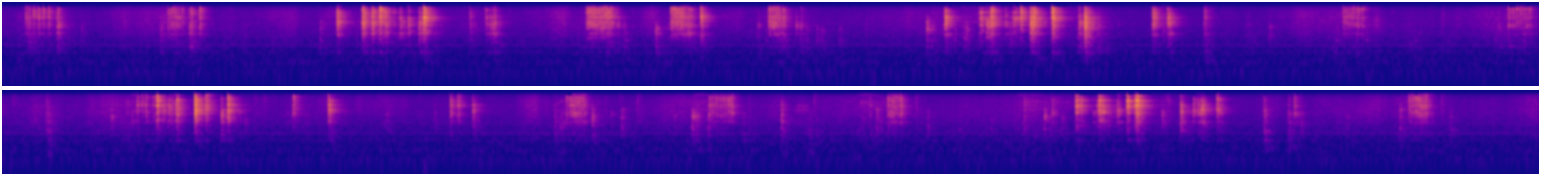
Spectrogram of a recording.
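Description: Hand wrench clicking and metal clinking as the bolts clamping a manual wheelchair's brake to the frame tube are tightened, one and then the other. The clicks come in several short runs with pauses between and a few single clicks.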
